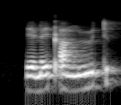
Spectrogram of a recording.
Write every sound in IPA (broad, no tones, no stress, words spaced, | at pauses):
eɳekʼa ŋʉt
